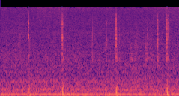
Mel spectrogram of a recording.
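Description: Faint, irregularly spaced clicks of a stylus tapping on a tablet screen during handwriting, three in all, over a steady low hum.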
